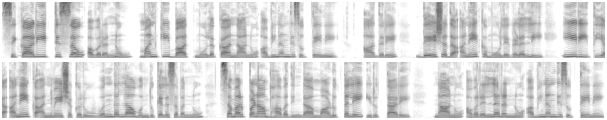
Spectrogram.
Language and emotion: Kannada, neutral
